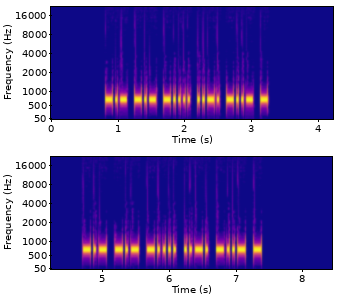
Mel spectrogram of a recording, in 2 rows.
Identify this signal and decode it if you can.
Morse code, heard as a keyed tone, about 31 wpm, 700 Hz. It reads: KK6FXT KK6FXT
